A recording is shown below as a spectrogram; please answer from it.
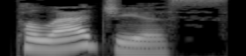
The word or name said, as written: pelagius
